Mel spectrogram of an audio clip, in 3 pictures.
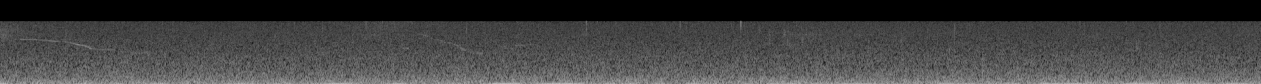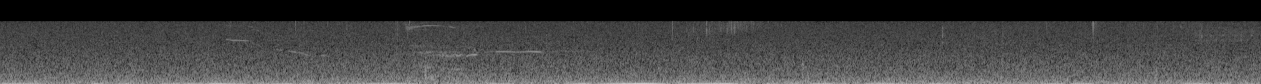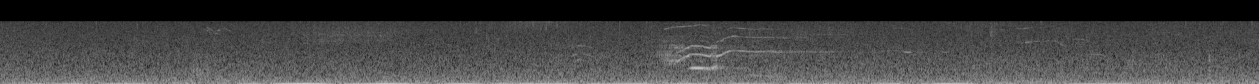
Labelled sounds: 0.1	1.2	killer whale, Bigg's (transient), Gulf of Alaska transient, 1.7 to 3.3 kHz
4.0	4.9	killer whale, Bigg's (transient), Gulf of Alaska transient, 1.5 to 4.2 kHz
14.7	16.0	killer whale, Bigg's (transient), Gulf of Alaska transient, 1.4 to 3.4 kHz
16.7	18.1	killer whale, Bigg's (transient), Gulf of Alaska transient, 0.25 to 6.3 kHz
31.7	33.6	killer whale, Bigg's (transient), Gulf of Alaska transient, 0.51 to 6.7 kHz

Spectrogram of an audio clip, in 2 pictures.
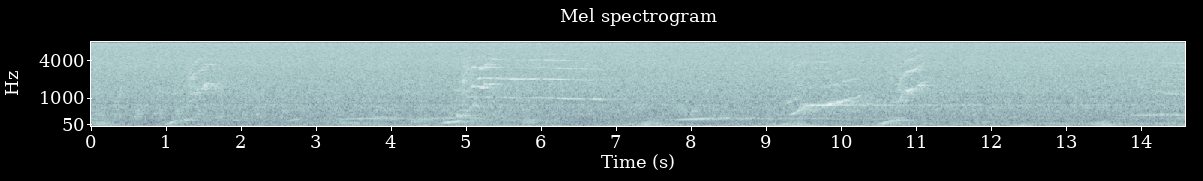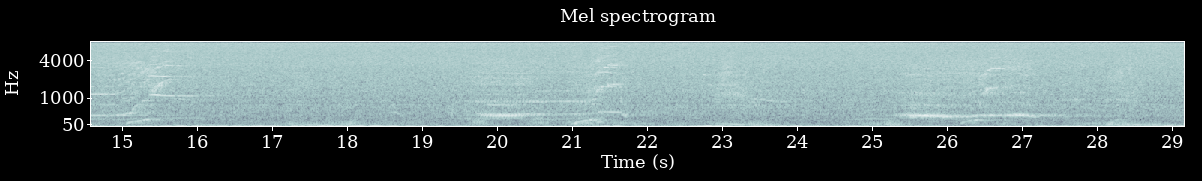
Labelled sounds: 1.3	1.8	humpback whale, 1.2 to 1.8 kHz
5.0	6.6	humpback whale, 0.90 to 4.1 kHz
9.5	11.2	humpback whale, 0.80 to 3.3 kHz
14.3	15.8	humpback whale, 0.96 to 3.7 kHz
16.5	16.8	humpback whale, 3.3 to 5.6 kHz
20.4	21.8	humpback whale, 0.83 to 3.6 kHz
23.0	23.8	humpback whale, 0.83 to 1.2 kHz
25.5	26.9	humpback whale, 1.2 to 3.2 kHz
27.6	27.8	humpback whale, 0.90 to 1.0 kHz

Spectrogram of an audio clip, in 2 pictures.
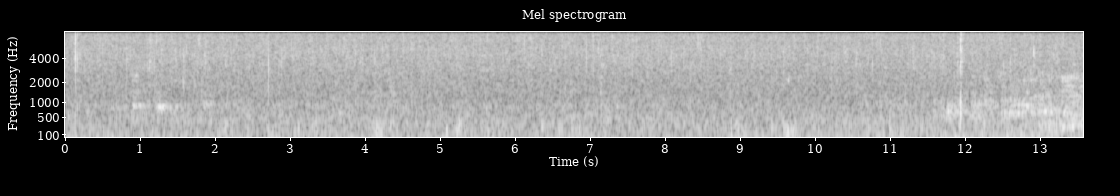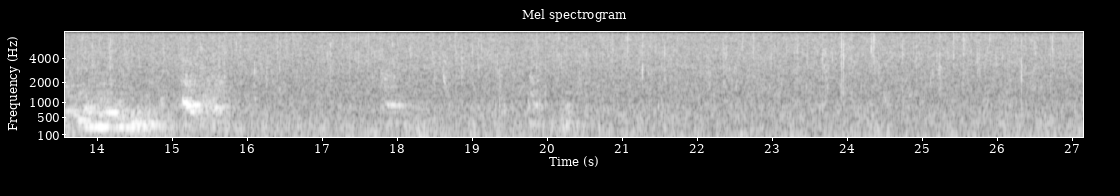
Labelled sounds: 13.3	13.9	humpback whale, 1.7 to 2.4 kHz
15.1	15.4	humpback whale, 0.78 to 1.2 kHz
17.8	18.1	humpback whale, 0.81 to 1.0 kHz

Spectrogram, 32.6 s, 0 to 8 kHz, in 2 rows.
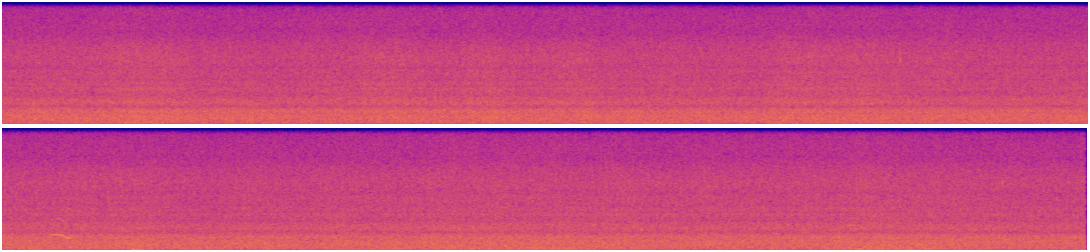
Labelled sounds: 17.0	17.4	killer whale, offshore, 0.78 to 1.2 kHz

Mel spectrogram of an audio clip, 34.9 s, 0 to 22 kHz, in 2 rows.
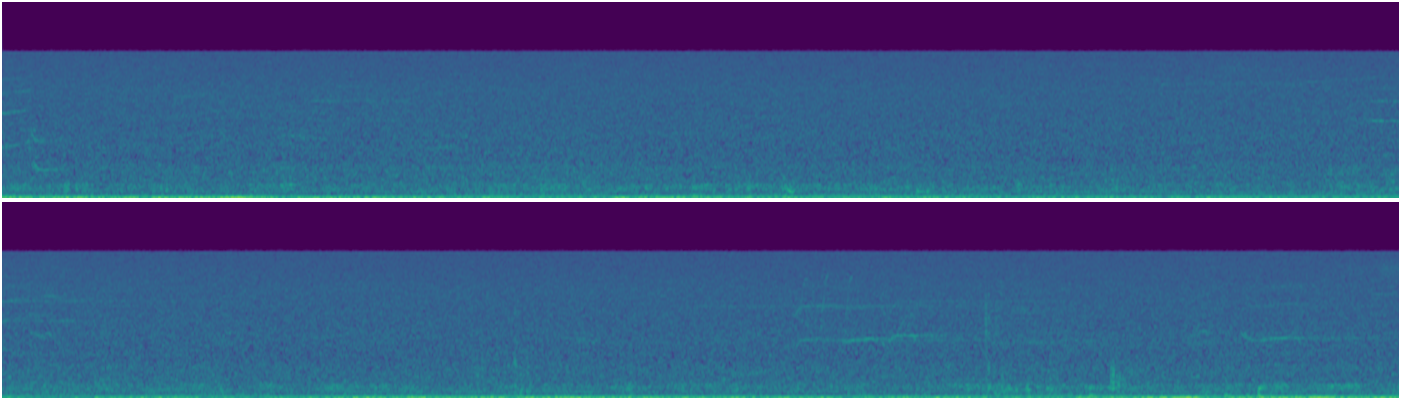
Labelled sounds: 27.9	29.0	killer whale, 0.48 to 2.2 kHz

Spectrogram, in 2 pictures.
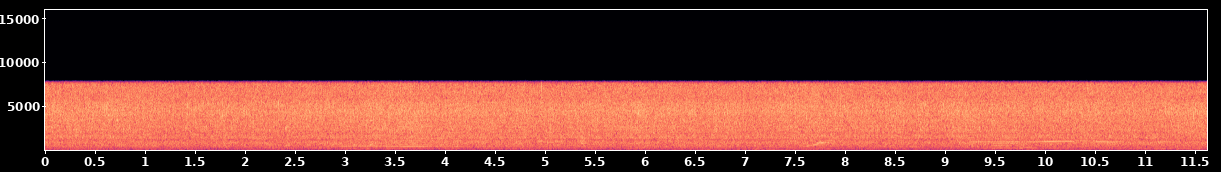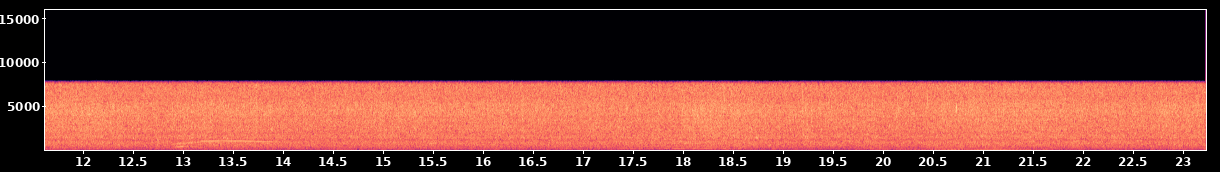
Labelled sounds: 9.2	9.5	humpback whale, 0.94 to 1.0 kHz
9.9	10.3	humpback whale, 0.94 to 1.1 kHz
12.9	13.9	humpback whale, 0.78 to 1.1 kHz

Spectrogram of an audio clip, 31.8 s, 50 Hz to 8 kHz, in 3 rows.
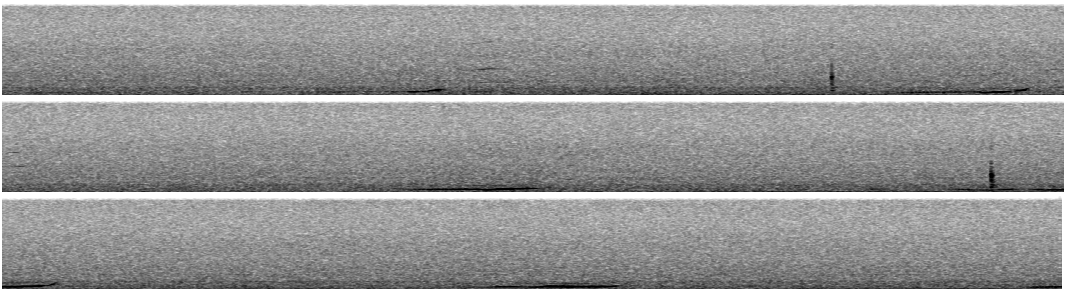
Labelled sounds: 4.6	5.0	humpback whale, 2.1 to 2.4 kHz

